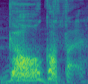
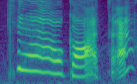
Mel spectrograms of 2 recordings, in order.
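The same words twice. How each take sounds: First: It is said in a deep daddy voice. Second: It is said in a high baby voice.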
